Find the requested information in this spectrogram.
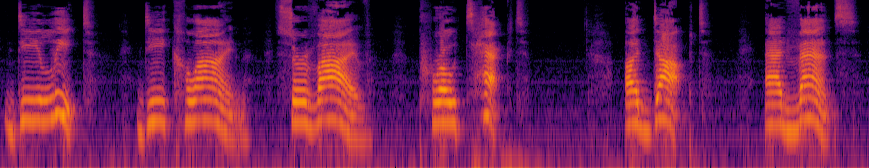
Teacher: here are a few two-syllable words that are stressed on the second syllable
